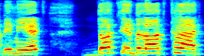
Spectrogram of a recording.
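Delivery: normal talking voice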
